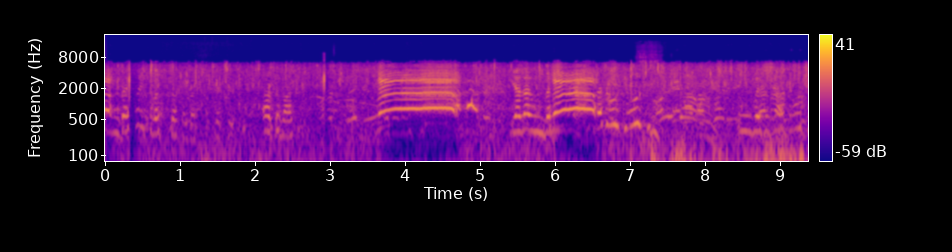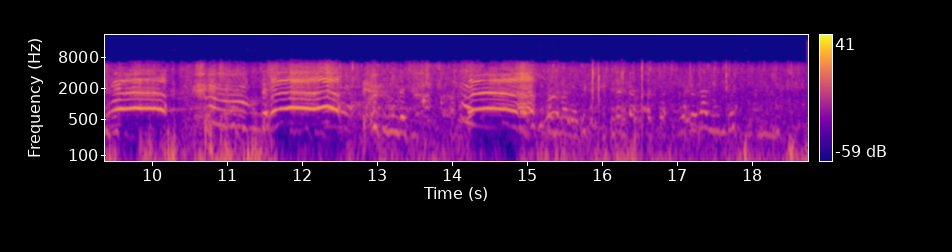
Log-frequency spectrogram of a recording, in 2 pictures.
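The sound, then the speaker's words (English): A goat lets out a series of loud, drawn-out screams that sound strikingly like a yelling man, about five or six cries a couple of seconds apart over rough outdoor background noise. “Animal screaming noises, like goats that yell like humans.”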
